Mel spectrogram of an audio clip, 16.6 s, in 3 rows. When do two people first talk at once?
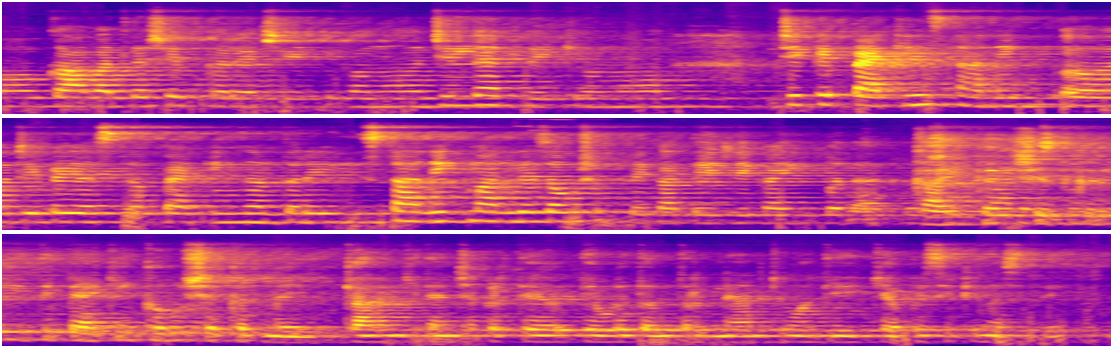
9.8 s

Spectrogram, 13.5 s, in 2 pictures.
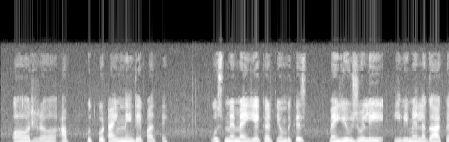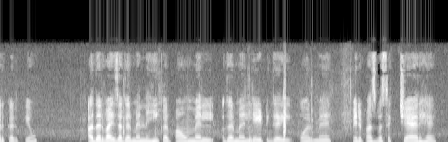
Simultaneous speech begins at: none

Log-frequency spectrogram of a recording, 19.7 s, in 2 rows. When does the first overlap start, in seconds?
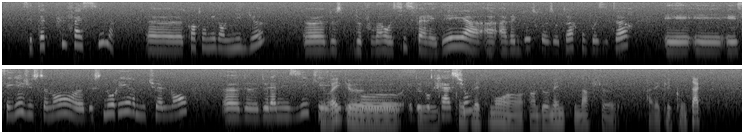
14.0 s

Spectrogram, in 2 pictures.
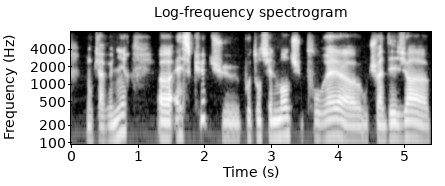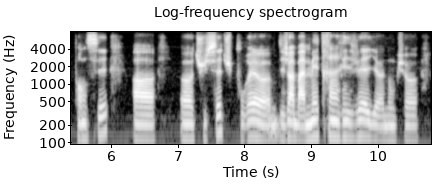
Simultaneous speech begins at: none

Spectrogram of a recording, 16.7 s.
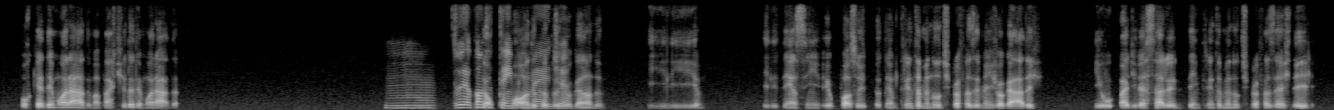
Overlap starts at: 5.9 s

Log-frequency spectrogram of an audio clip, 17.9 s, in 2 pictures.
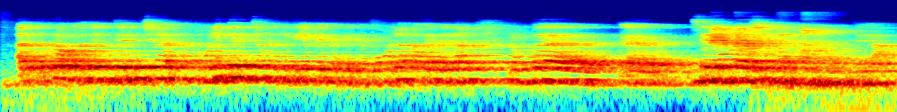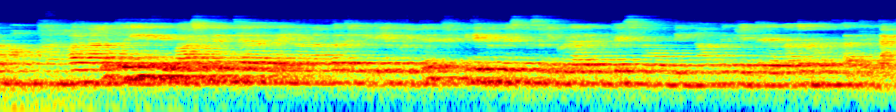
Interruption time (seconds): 7.0 s

